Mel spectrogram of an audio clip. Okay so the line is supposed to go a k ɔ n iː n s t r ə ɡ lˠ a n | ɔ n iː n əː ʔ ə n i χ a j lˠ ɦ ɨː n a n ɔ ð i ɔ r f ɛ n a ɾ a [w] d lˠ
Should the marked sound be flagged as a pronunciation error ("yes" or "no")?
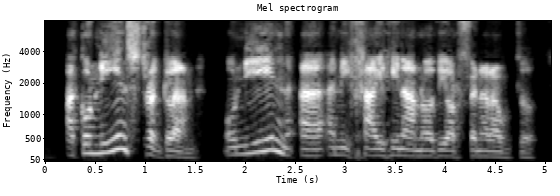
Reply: no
